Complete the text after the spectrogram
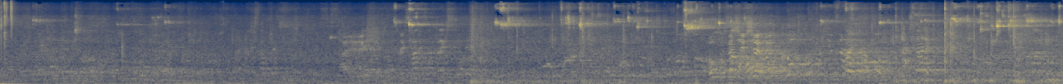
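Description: A ball thuds against the floor and walls.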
